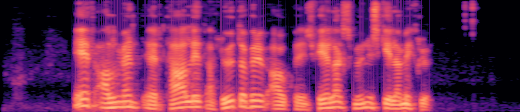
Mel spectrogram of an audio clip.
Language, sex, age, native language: Icelandic, male, 40-49, Icelandic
